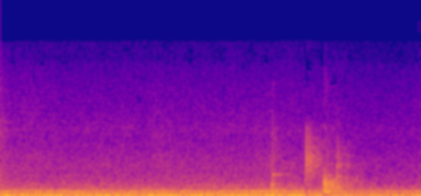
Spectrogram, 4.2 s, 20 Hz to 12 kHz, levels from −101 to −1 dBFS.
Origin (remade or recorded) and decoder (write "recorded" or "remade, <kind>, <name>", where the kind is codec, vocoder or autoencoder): recorded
